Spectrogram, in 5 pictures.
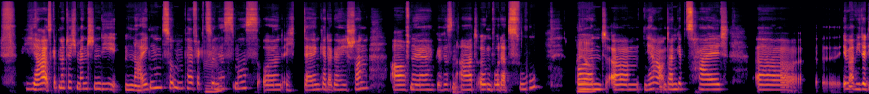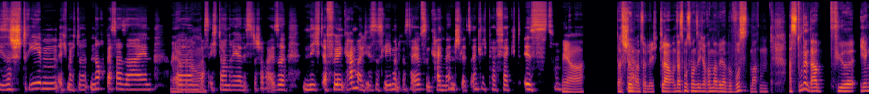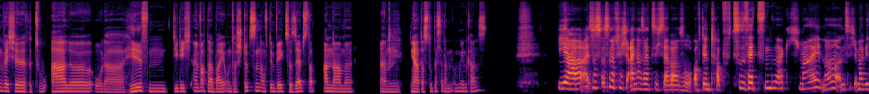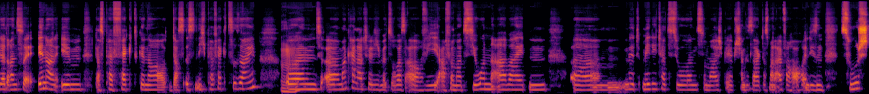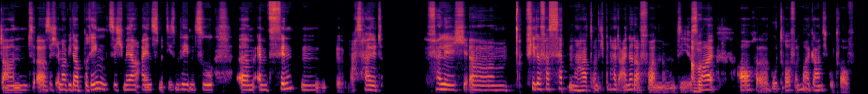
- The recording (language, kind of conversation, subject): German, podcast, Was ist für dich der erste Schritt zur Selbstannahme?
- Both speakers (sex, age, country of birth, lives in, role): female, 55-59, Germany, Italy, guest; male, 30-34, Germany, Germany, host
- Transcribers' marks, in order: stressed: "ist"; stressed: "bewusst"; laughing while speaking: "zu setzen"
